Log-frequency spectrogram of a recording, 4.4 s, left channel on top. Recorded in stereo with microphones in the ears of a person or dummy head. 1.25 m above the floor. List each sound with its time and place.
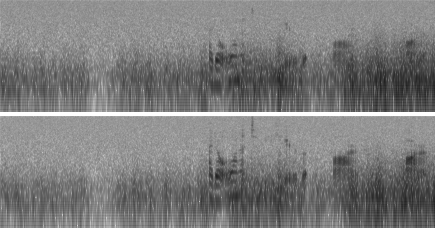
2.1 s a woman speaking: 55° right (ahead or behind)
